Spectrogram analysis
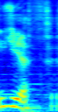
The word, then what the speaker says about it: Yith: It's pronounced Yith in phonetic script.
